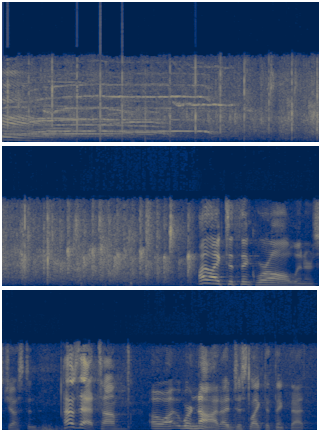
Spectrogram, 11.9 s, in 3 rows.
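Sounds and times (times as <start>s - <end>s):
audience applause: 0.0s - 6.5s
speech: 6.5s - 11.8s.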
